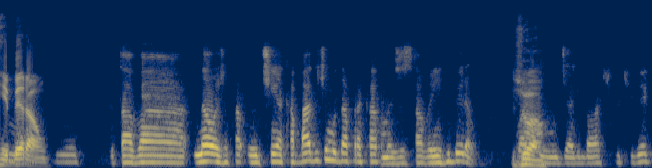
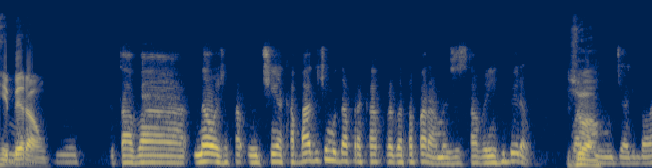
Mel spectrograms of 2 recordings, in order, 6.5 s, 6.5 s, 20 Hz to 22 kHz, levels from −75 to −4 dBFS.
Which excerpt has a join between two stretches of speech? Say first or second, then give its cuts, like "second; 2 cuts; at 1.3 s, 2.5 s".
first; 1 cut; at 3.8 s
